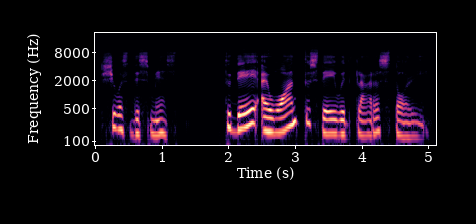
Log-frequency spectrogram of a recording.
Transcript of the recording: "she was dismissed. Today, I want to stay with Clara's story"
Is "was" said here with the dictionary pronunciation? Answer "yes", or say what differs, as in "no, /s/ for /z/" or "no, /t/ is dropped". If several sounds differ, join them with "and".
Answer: no, /s/ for /z/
